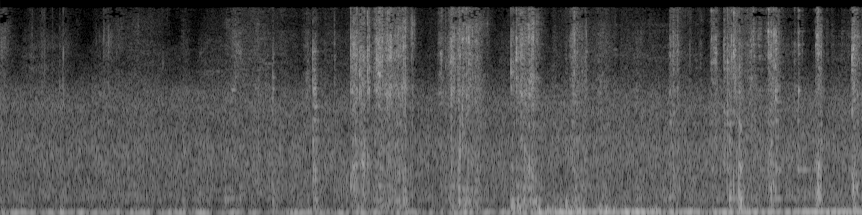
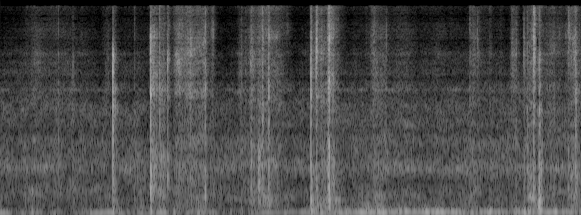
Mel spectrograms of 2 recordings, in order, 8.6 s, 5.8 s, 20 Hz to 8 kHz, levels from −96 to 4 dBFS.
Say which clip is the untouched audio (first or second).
first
